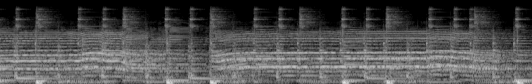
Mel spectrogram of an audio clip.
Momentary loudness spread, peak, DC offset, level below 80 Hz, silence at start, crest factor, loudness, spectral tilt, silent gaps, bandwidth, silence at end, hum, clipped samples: 4 LU; -2 dBFS; under 0.1%; -30 dBFS; 0 s; 18 dB; -19 LUFS; -4 dB/octave; none; 16 kHz; 0 s; none; under 0.1%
